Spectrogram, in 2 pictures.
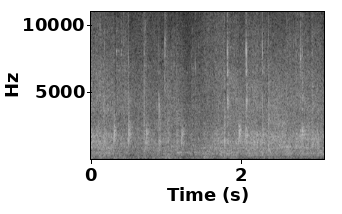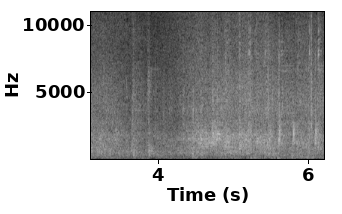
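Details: Roll-up garage door, previously squeaking and hard to move, after lubricating springs with white lithium spray: steady rolling rattle of metal slats, even travel, slight squeak only on starting and stopping.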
